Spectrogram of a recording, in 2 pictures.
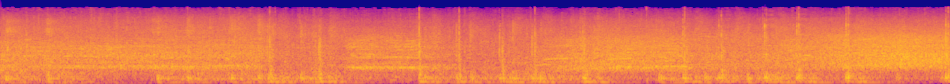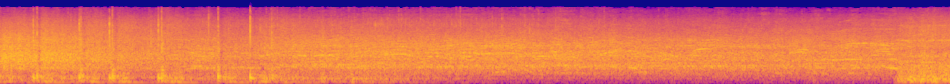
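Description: A large stadium crowd chants and roars steadily, swelling as play nears the goal.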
